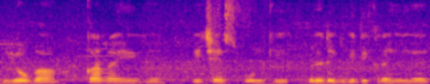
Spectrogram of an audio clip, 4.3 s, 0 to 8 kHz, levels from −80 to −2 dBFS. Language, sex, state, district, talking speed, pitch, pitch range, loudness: Hindi, female, Gujarat, Gandhinagar, 165 wpm, 185 Hz, 175-190 Hz, -19 LUFS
